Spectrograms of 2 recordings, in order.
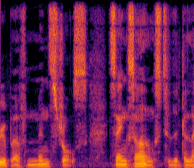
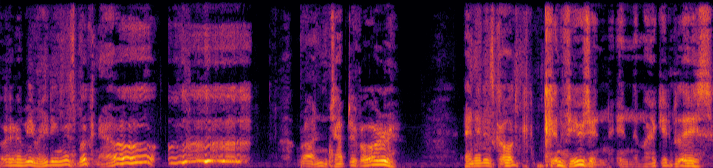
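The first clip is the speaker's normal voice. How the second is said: high, sing-song put-on old man voice, long drawn uh; 8 semitones higher than usual. Announcing the book's chapter four to listeners, old man character voice. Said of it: "Oh, yes, I'm Old Man [name]".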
